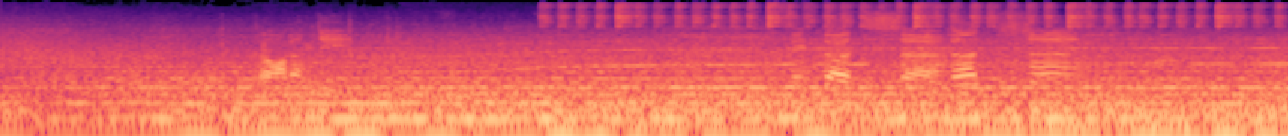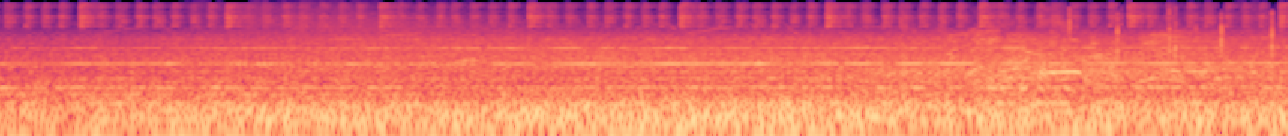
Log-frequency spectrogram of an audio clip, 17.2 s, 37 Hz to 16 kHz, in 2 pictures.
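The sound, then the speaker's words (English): Aircraft engines throttling up to full takeoff power. A broad roar jumps sharply a few seconds in, then keeps building with steady whining tones running through it. “At 10:29 and 32 seconds, the throttles are opened.”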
